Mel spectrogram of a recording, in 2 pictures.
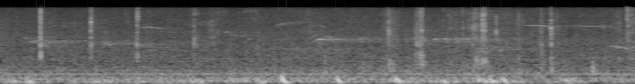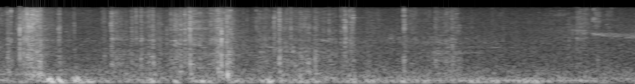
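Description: Shell of a hard-boiled egg being cracked and peeled by hand: an irregular run of small crackles and clicks, thickest a little past the middle.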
